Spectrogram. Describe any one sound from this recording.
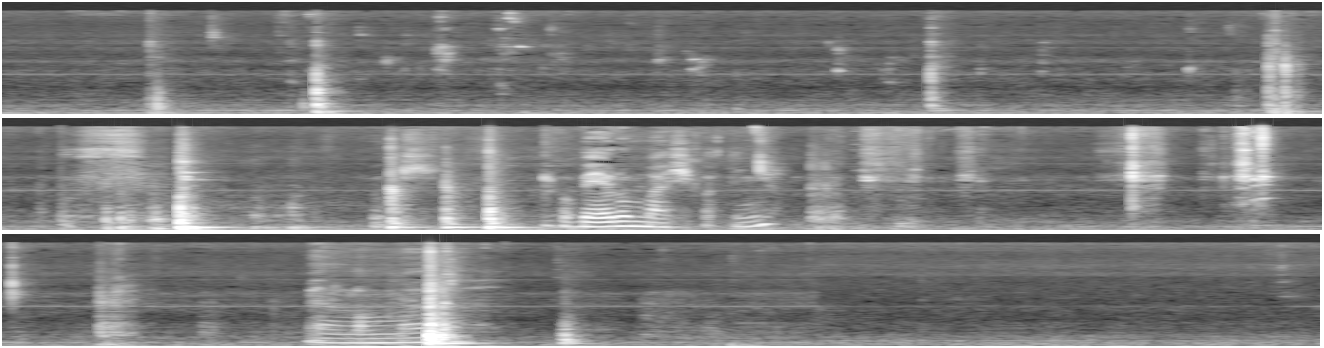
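Liquid pours from a bottle into a glass.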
